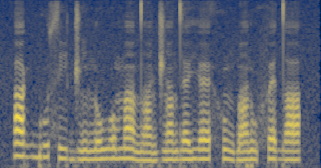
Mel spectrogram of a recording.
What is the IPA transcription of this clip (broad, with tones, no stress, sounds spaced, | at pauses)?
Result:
a˦ ɡ͡b u˧ s i˨ d͡ʒ ĩ˨ n o˨˦ w o˦ m ã˦˨ d ã˨ d͡ʒ ã˧ d ɛ˧ j ɛ˦ h ũ˦˨ ɡ͡b ã˨˦ ɾ u˧ f ɛ˦ d a˧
